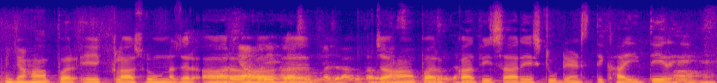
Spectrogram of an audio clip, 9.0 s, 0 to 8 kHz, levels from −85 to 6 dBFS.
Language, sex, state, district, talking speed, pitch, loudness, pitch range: Hindi, male, Rajasthan, Jaipur, 120 wpm, 125 Hz, -18 LUFS, 125-130 Hz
